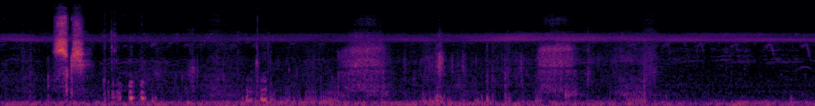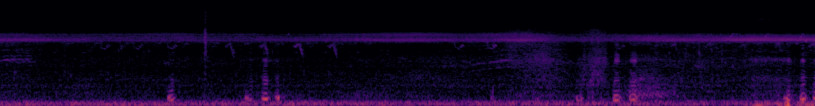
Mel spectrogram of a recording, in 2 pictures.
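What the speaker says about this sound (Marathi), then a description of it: "हा काळा बोकड आहे आणि ही पाट आहे" Goats on a farm, including a black buck, a doe and newborn kids, with several bleats near and farther off over a quiet background and occasional talk.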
